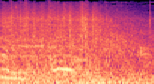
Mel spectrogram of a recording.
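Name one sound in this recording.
Gunfire bursts out at close range.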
